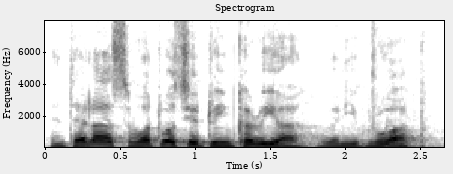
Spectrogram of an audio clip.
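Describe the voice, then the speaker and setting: A man's voice: fairly high pitch, big pitch swings, fairly quick, warm tone, husky. A male interviewer asking polite, courteous questions.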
